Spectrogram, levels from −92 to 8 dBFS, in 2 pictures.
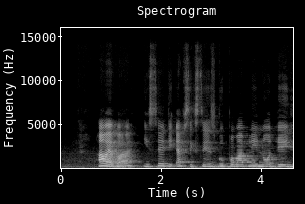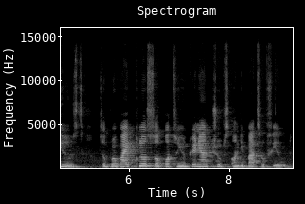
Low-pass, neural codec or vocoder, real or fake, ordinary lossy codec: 14.4 kHz; none; real; none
